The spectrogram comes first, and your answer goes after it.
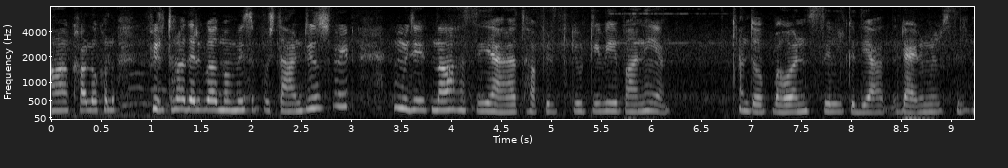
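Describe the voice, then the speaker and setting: Young woman, casual vlog narration, level monotone delivery, light background noise. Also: medium pitch, highs cut off. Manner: chatty, rambling storytelling. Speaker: vlogger.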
